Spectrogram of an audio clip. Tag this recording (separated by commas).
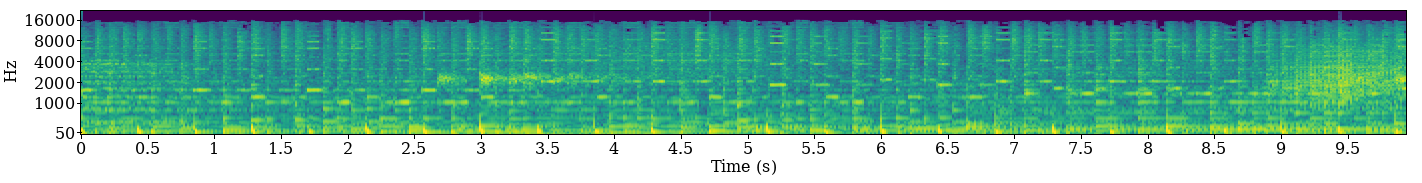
Music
